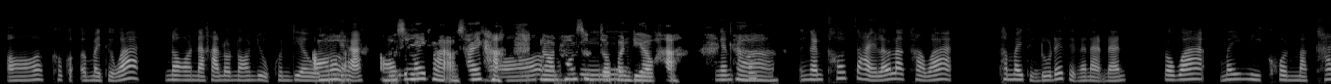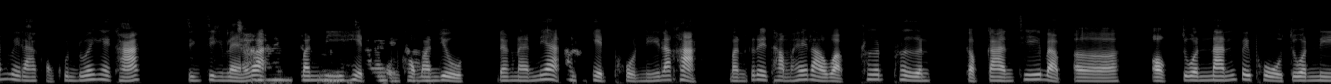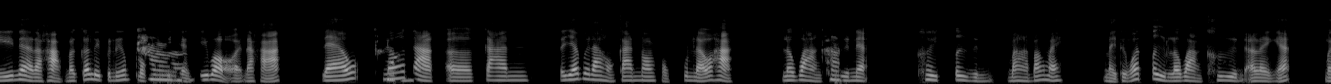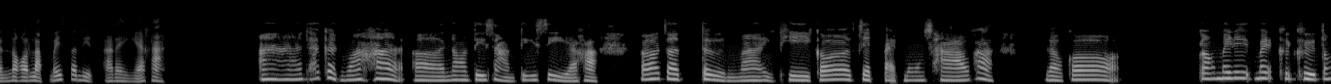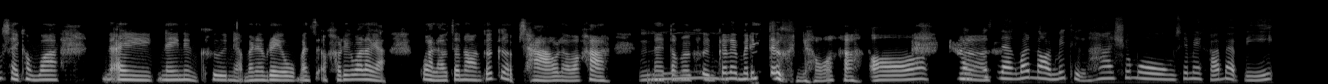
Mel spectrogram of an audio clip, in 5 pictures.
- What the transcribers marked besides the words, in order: other background noise; tapping; laughing while speaking: "ตื่นแล้วอะ"
- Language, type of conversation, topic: Thai, advice, จะสร้างกิจวัตรก่อนนอนอย่างไรให้ช่วยหลับได้เร็วขึ้น?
